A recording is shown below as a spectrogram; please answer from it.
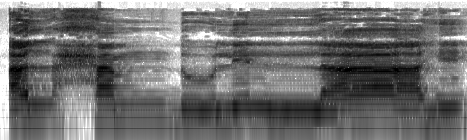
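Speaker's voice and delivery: slow chanted tajweed reading of আলহামদুলিল্লাহি; teacher's model recitation; slow Quran recitation. Shown as a demonstration. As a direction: recite it slowly and melodically, every letter clear. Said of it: "এখন দুটো শব্দ একসাথে পড়ব".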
